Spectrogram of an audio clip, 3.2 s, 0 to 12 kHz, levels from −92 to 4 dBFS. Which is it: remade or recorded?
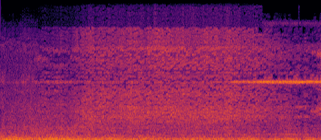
remade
